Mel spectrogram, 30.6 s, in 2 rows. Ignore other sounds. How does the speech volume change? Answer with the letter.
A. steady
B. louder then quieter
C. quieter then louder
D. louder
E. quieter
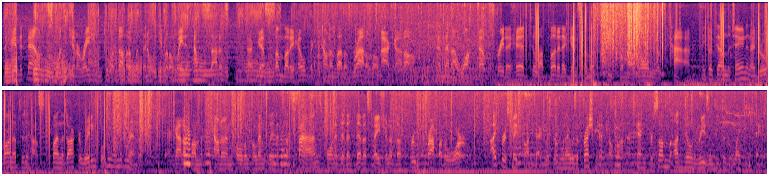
A.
